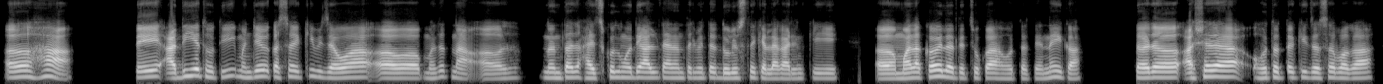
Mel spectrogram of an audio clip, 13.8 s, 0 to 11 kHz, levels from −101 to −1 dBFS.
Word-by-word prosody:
अ, 195 Hz, +3 st, +3 dB
हां, 215 Hz, +4 st, +2 dB, 0.7 s
ते 195 Hz, +3 st, +4 dB, 0.2 s
आधी 180 Hz, +7 st, 0 dB
येत 235 Hz, -2 st, +2 dB
होती. 195 Hz, +4 st, -7 dB
म्हणजे 200 Hz, +1 st, -3 dB
कसं 195 Hz, +1 st, -3 dB
आहे 200 Hz, -, -2 dB
की 215 Hz, -3 st, -9 dB
जेव्हा 175 Hz, +2 st, +2 dB
अ, 160 Hz, -2 st, +2 dB
म्हणतात 160 Hz, +5 st, -9 dB
ना, 165 Hz, -4 st, -2 dB
अ, 145 Hz, +1 st, -5 dB, 0.4 s
नंतर 170 Hz, +2 st, 0 dB
हायस्कूलमध्ये 180 Hz, +2 st, -2 dB
आलं. 175 Hz, 0 st, +3 dB
त्यानंतर 170 Hz, 0 st, -3 dB
मी 170 Hz, -, -6 dB
ते 175 Hz, -, -1 dB
दुरुस्त 165 Hz, +1 st, -4 dB
केला 150 Hz, 0 st, 0 dB
कारण 150 Hz, 0 st, -2 dB
की 155 Hz, -1 st, -8 dB, 0.4 s
अ, 150 Hz, 0 st, +4 dB
मला 160 Hz, +3 st, +4 dB
कळलं 200 Hz, -1 st, +4 dB
ते 165 Hz, -, -5 dB
चुका 165 Hz, 0 st, -1 dB
होत 150 Hz, 0 st, -8 dB
आहेत 150 Hz, 0 st, -9 dB
आहे, 155 Hz, -, -7 dB
नाही 195 Hz, +2 st, -3 dB
का? 150 Hz, -4 st, -2 dB, 0.6 s
तर 170 Hz, 0 st, +5 dB
अ, 180 Hz, 0 st, +6 dB
अशा 200 Hz, +3 st, +5 dB, 0.2 s
होत 165 Hz, +2 st, -5 dB
होतं 185 Hz, 0 st, -2 dB
की 185 Hz, -, -7 dB
जसं 175 Hz, +1 st, -2 dB
बघा, 165 Hz, 0 st, 0 dB
175 Hz, 185 wpm, -24 LUFS, 160-190 Hz, 0.7 s, अ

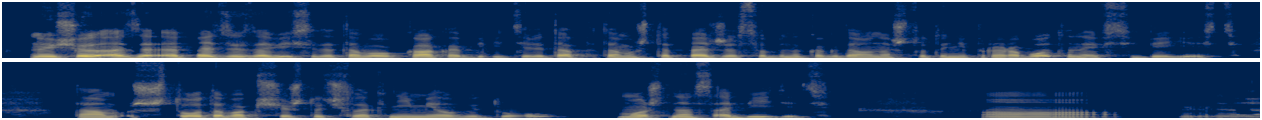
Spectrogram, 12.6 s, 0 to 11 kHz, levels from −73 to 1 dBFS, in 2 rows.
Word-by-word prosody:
Но 195 Hz, -, +3 dB
еще, 195 Hz, +3 st, +7 dB
а 185 Hz, -, +9 dB
за 185 Hz, 0 st, +4 dB
опять 195 Hz, +3 st, +4 dB
зе 210 Hz, -1 st, +3 dB
зависит 185 Hz, -1 st, +1 dB
от 165 Hz, -1 st, -3 dB
того, 190 Hz, +3 st, +2 dB
как 185 Hz, -3 st, +3 dB
обидели, 150 Hz, -2 st, -4 dB
да. 190 Hz, +6 st, +2 dB
Потому 185 Hz, -5 st, -3 dB
что, 175 Hz, +1 st, -3 dB
опять 175 Hz, 0 st, +3 dB
же, 160 Hz, -, -1 dB
особенно 175 Hz, +2 st, -4 dB
когда 165 Hz, -1 st, -2 dB
у -, -, -2 dB
нас 165 Hz, 0 st, -4 dB
что-то 170 Hz, +1 st, -7 dB
непроработанное 165 Hz, -, 0 dB
в 155 Hz, -, -17 dB
себе 155 Hz, -1 st, -7 dB
есть, -, -, -10 dB, 0.4 s
там 155 Hz, 0 st, -1 dB
что-то 195 Hz, -1 st, +1 dB
вообще, 165 Hz, +2 st, -1 dB
что 180 Hz, -1 st, -5 dB
человек 165 Hz, 0 st, -4 dB
не 165 Hz, -1 st, -3 dB
имел 160 Hz, -1 st, -1 dB
в 150 Hz, -, -9 dB
виду, 235 Hz, -, -6 dB, 0.2 s
может 185 Hz, +2 st, -1 dB
нас 175 Hz, 0 st, -2 dB
обидеть. 170 Hz, -2 st, -4 dB, 0.7 s
А. 140 Hz, -1 st, -6 dB, 0.4 s
М, -, -, -18 dB
н -, -, -19 dB
170 Hz, 190 wpm, -22 LUFS, 160-185 Hz, 0.7 s, а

